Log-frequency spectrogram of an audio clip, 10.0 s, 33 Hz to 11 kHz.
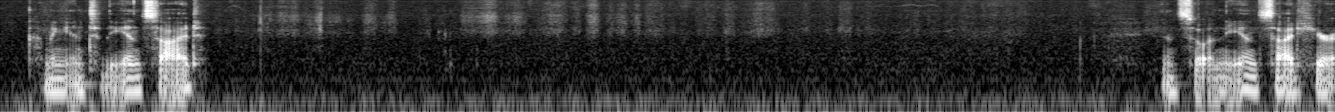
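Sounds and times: low steady hum: 0:00.0 - 0:10.0
yarn rustling and scratching: 0:01.7 - 0:07.9.

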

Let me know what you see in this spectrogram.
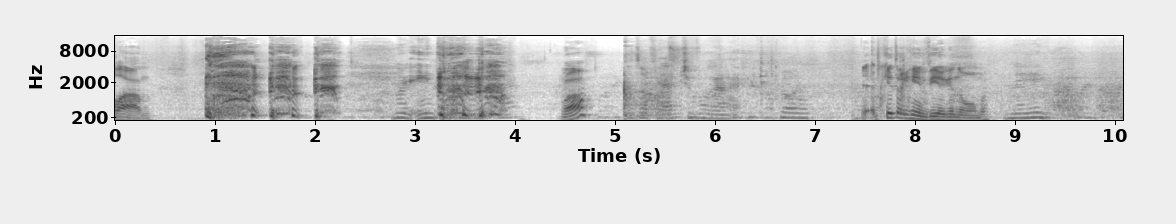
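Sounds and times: man coughing: 0:00.9 - 0:02.3, 0:03.2 - 0:04.0.

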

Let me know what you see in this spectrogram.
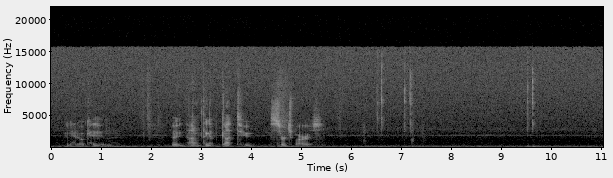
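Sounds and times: low steady hum: 0:00.0 - 0:11.0
computer mouse clicks: 0:06.3 - 0:07.4, 0:09.5 - 0:09.8.

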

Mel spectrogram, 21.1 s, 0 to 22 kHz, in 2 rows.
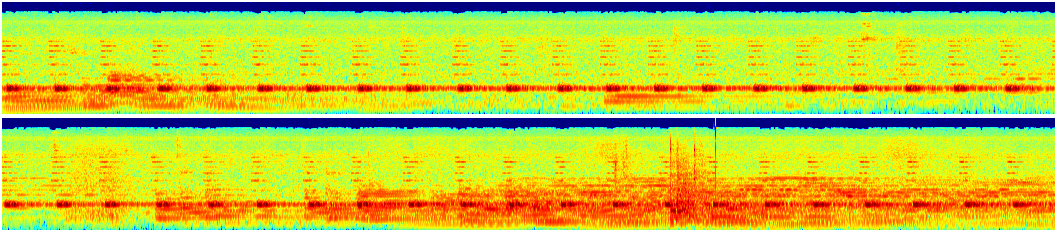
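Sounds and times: heart monitor beeping: 0:00.0 - 0:21.0
sustained keyboard chord: 0:00.0 - 0:21.0.

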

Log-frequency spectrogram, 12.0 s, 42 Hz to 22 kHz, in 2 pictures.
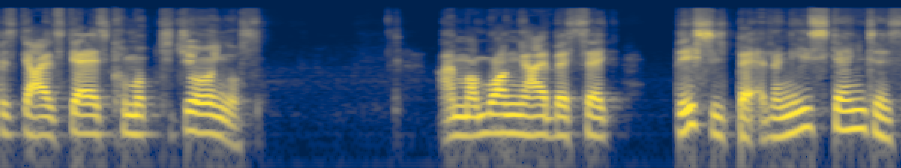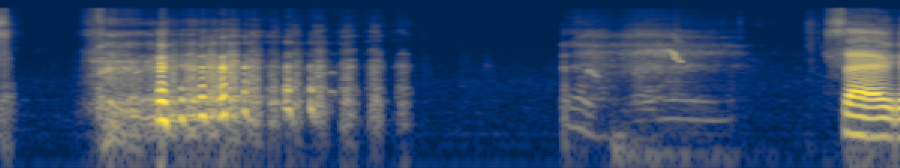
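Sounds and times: woman laughing: 0:06.7 - 0:08.9
quiet sigh: 0:09.8 - 0:11.1.

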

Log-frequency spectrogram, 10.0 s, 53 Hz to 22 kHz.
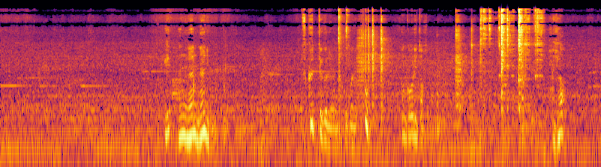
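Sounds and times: machine creaks and squeaks: 0:05.6 - 0:06.6, 0:07.5 - 0:08.2.

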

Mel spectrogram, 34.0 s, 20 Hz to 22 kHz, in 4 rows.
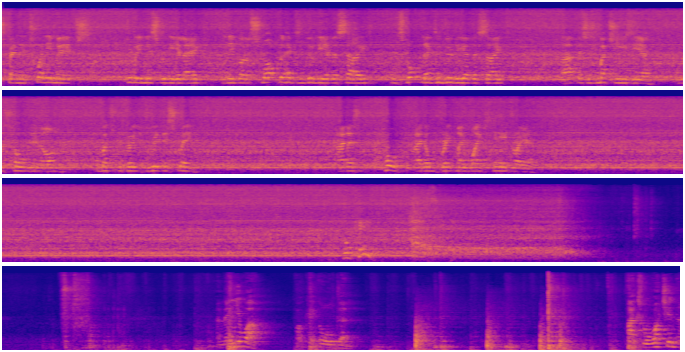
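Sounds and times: hair dryer blowing air: 0:00.0 - 0:24.7
exercise ball being slapped: 0:30.2 - 0:33.4.

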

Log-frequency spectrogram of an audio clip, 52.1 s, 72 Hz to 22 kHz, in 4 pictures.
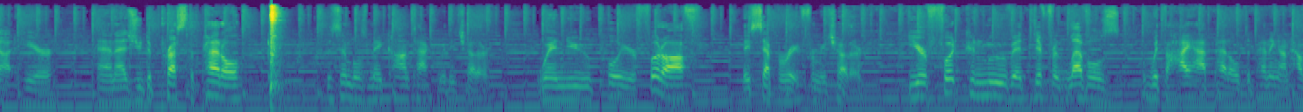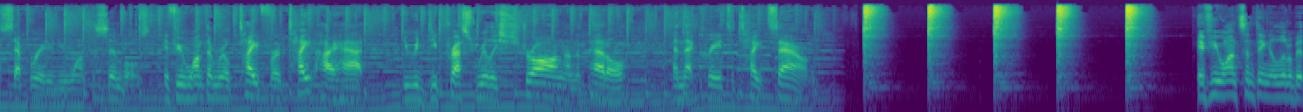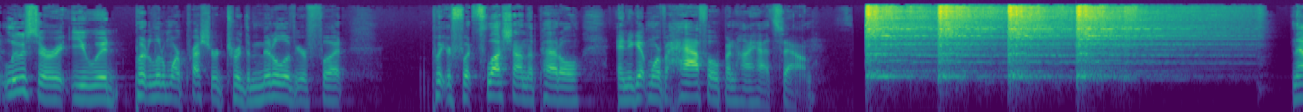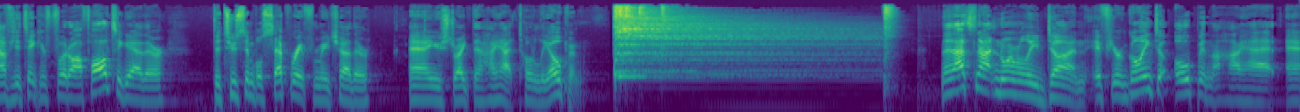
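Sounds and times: closed hi-hat hits: 0:02.1 - 0:03.6, 0:34.8 - 0:38.7, 0:45.2 - 0:48.2
hi-hat pedal click: 0:02.7 - 0:03.0.

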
